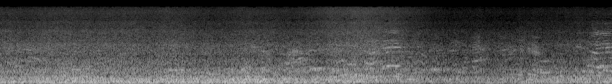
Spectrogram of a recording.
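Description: Sea waves breaking at the mouth of a rocky sea cave, a continuous rush of surf and water washing over the rocks, easing a little in the last couple of seconds. Faint voices underneath.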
